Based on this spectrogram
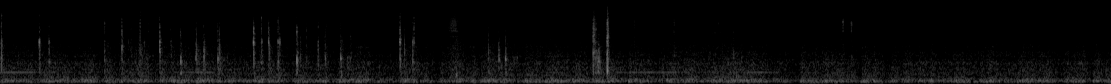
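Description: Rapid, irregular clicking of keystrokes on a computer keyboard as a new folder name is typed. Many sharp taps run steadily over a low constant hum, with a few louder strokes standing out.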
